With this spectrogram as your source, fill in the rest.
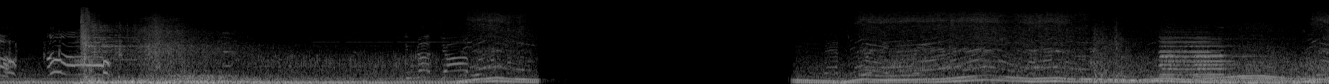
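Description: A motorcycle engine idles and revs up and down.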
